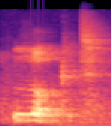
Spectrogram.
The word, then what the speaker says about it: looked: A lot of Spanish speakers pronounce every syllable they see. It's very difficult for them to cut this short into a D, okay? It's looked, and this is what you're teaching them, to pronounce the past. So that, never that syllable, but a T.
